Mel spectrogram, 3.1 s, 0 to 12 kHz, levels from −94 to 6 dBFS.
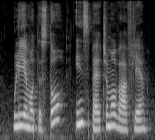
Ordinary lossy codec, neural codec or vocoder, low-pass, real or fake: none; none; none; real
